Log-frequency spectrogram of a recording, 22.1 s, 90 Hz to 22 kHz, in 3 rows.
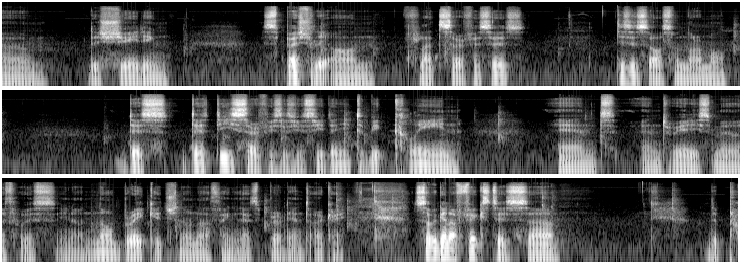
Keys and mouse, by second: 3.0-3.6 middle drag, 4.3-5.4 middle drag, 7.1-8.2 middle drag, 9.4 middle click, 10.0 shift+middle click, 10.6 shift+middle click, 12.2-12.9 shift+middle drag, 13.2-15.5 middle drag, 16.3 shift+middle drag, 17.2 click, 18.0 shift+middle click, 19.8 d.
